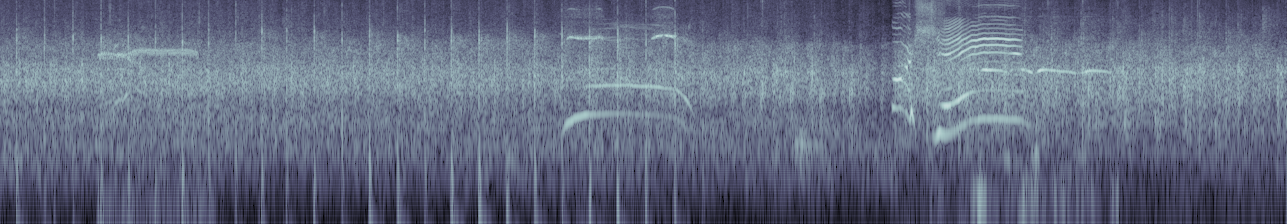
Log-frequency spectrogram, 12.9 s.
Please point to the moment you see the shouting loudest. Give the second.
10 s.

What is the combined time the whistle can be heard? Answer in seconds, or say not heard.
4 s.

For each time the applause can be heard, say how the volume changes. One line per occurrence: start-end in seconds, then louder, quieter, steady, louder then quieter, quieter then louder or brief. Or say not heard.
0.0-12.8 steady.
